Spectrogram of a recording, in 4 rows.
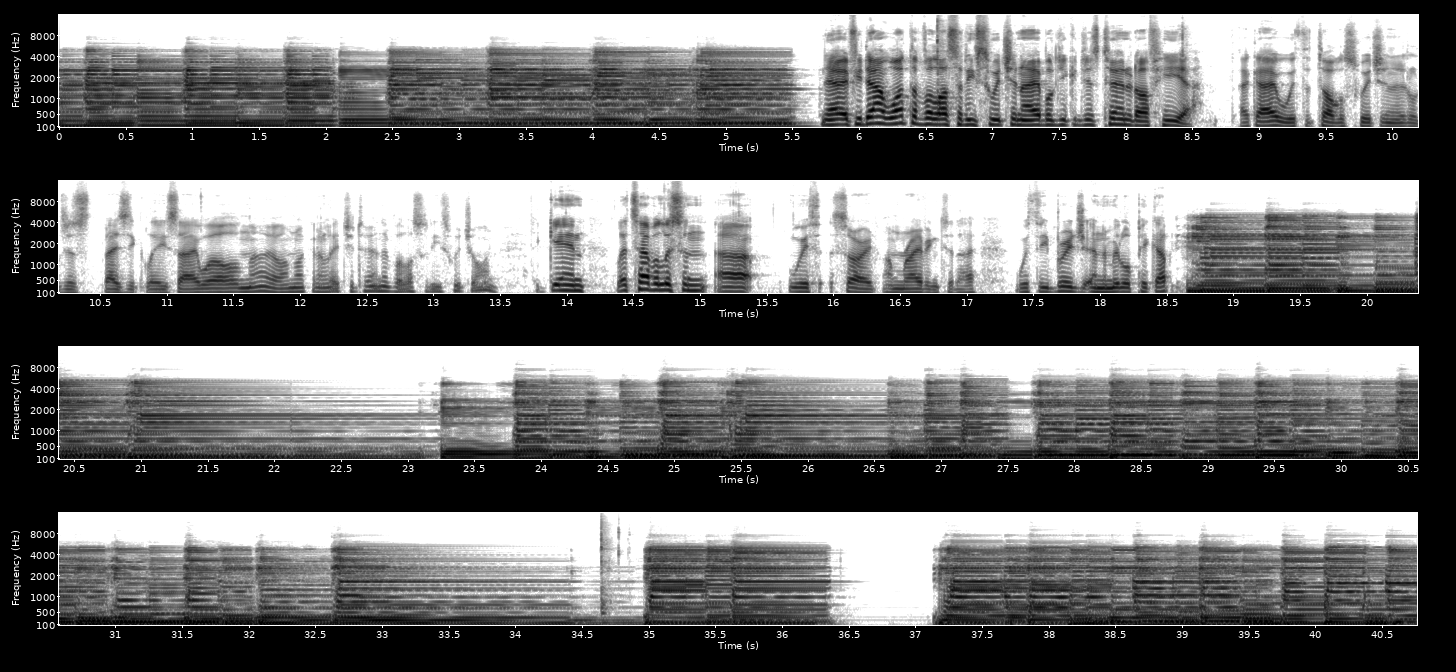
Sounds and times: Effects unit: 0:00.0 - 0:05.7, 0:18.6 - 0:40.7
Guitar: 0:00.0 - 0:09.0, 0:17.9 - 0:40.7
Distortion: 0:00.0 - 0:40.7
Inside, small room: 0:00.0 - 0:40.7.

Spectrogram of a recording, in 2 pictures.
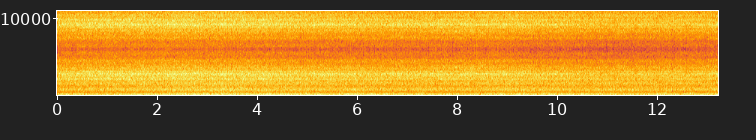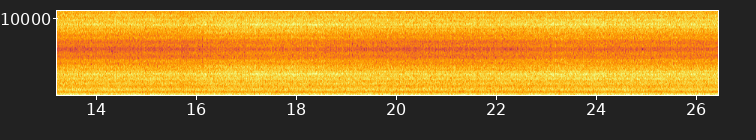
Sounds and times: Aircraft: 0:00.0 - 0:26.4
Heavy engine (low frequency): 0:00.0 - 0:26.4
Medium engine (mid frequency): 0:00.0 - 0:26.4.

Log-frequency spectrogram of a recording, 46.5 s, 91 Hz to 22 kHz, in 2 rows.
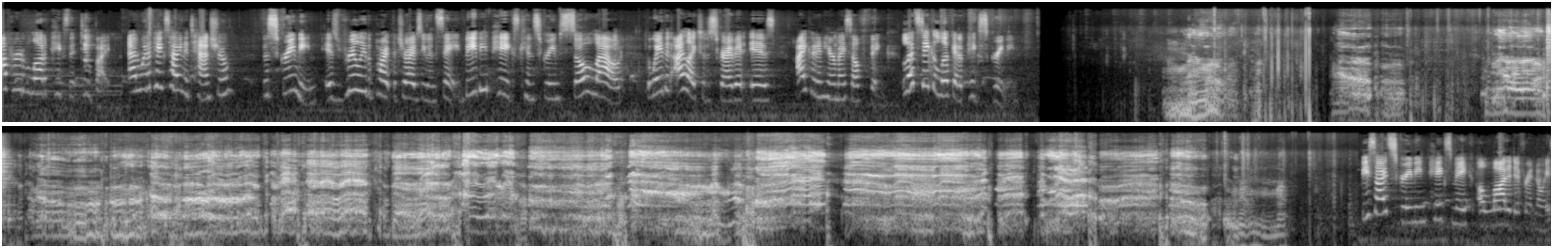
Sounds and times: Speech: 0:00.0 - 0:15.3, 0:43.6 - 0:46.4
Pig: 0:17.4 - 0:19.4, 0:20.0 - 0:42.6.

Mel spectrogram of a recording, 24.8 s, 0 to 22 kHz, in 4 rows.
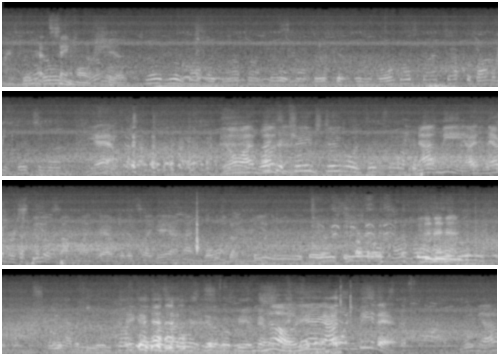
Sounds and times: Speech: 0:00.0 - 0:07.8, 0:08.9 - 0:23.7.

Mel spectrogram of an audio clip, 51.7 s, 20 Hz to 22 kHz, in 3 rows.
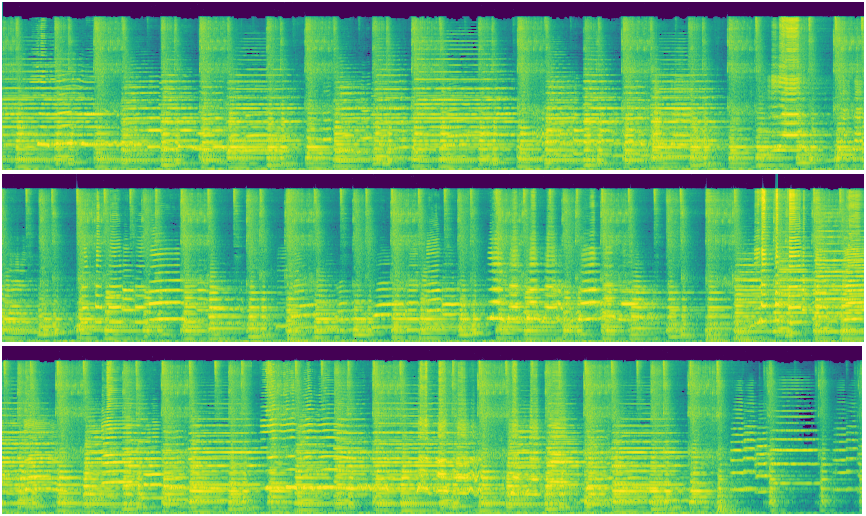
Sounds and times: Trumpet: 0:00.0 - 0:51.6.

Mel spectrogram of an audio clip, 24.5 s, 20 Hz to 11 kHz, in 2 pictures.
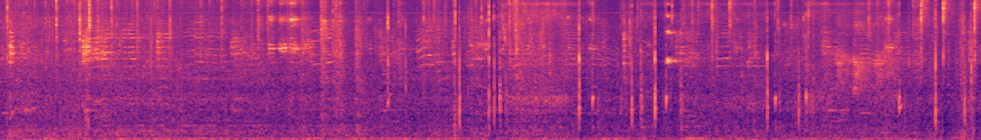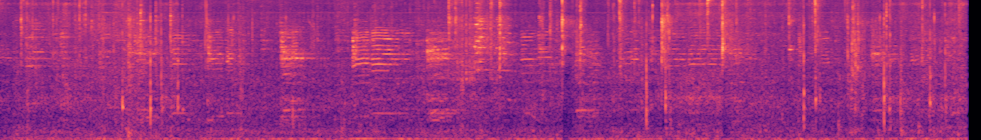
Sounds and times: Bicycle: 0:00.0 - 0:24.4
Music: 0:00.0 - 0:24.4.

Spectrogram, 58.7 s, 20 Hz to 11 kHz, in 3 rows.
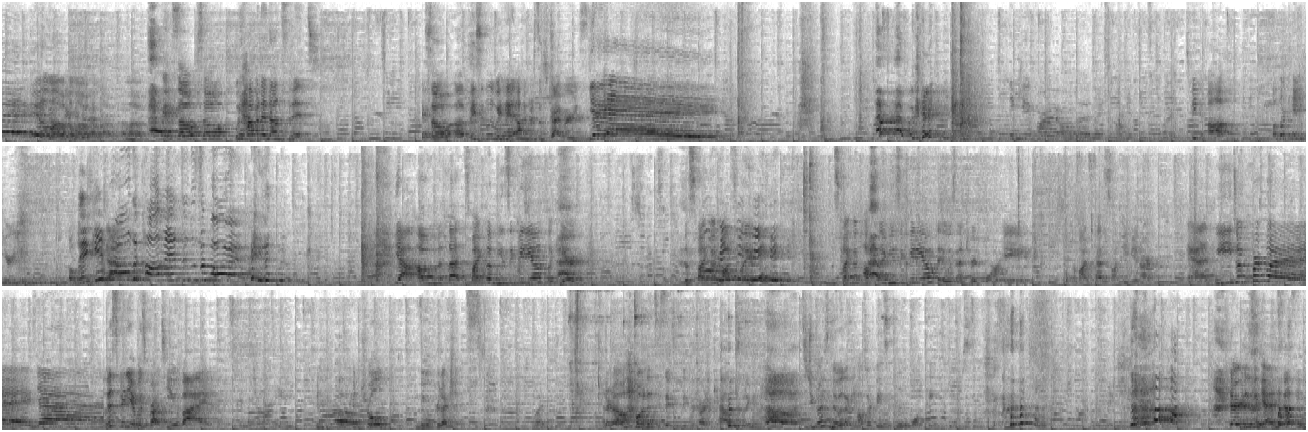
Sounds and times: Music: 0:00.0 - 0:58.6.

